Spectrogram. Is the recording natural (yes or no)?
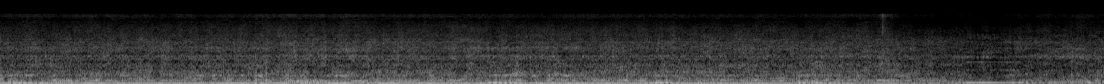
no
